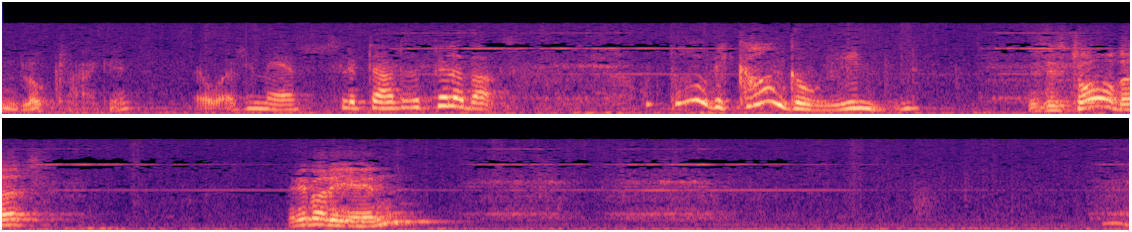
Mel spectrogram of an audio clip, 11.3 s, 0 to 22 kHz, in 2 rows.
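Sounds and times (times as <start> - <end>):
speech: 0.0 - 6.0, 7.1 - 7.8
low hum: 0.0 - 11.2
telephone bell ringing muffled and distant: 1.9 - 10.4, 11.0 - 11.2.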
